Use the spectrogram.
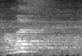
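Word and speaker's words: Aleph: I left. That's how you pronounce it.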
